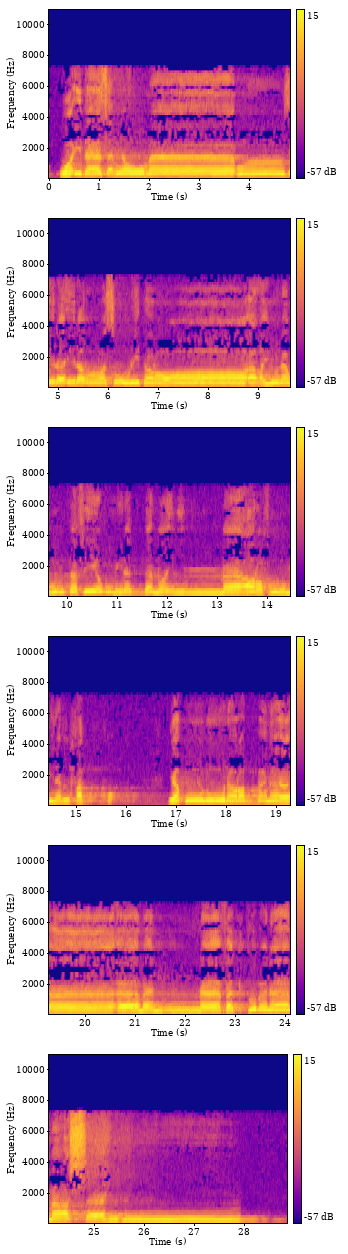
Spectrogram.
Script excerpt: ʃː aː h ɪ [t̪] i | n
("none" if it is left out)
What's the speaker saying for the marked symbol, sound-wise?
d̪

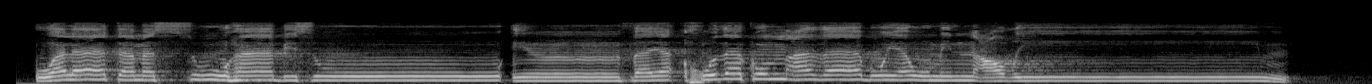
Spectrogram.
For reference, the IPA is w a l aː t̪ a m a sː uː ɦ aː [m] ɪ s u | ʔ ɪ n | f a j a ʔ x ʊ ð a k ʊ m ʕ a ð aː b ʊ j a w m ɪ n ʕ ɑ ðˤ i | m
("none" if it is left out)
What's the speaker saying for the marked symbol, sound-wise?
b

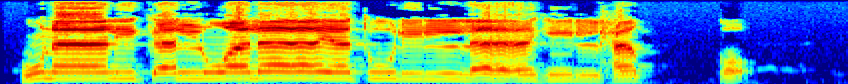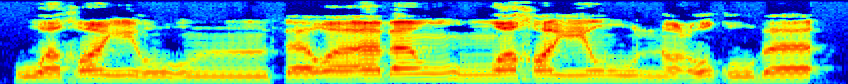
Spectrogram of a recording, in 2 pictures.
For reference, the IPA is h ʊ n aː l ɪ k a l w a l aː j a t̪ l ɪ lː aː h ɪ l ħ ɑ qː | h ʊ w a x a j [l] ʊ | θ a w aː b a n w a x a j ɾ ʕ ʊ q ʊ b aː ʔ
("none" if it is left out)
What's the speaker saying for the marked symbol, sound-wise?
ɾ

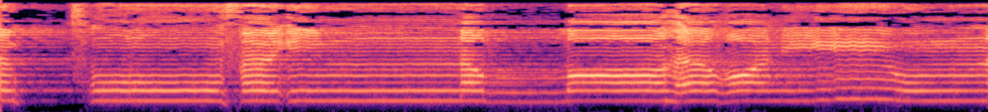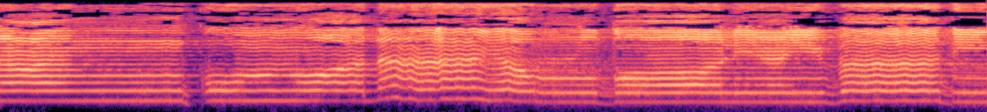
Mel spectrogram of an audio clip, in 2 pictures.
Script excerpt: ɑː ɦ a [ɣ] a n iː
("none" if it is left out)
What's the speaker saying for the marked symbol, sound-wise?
ɣ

